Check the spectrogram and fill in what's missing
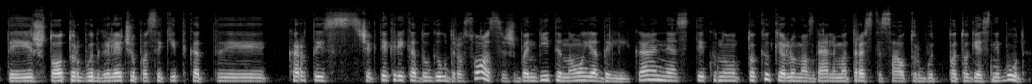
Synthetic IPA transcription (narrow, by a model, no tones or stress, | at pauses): t̪ɐɪɪʃt̪oːt̪ʊɾbuːt̪ɡɐlʲeːt͡ʃʲɛʊpɐsɐkʲiːt̪ʲkɐt̪ | kɐrt̪ɐɪsʃʲiɛkt̪ʲiɛkɾʲɛɪkʲɛd̪ɐʊɡʲɛʊd̪rɐsoːsɪʒbɐnʲd̪ʲiːt̪ʲɪnɐʊjɛd̪ɐlʲiːkɑːnʲɛst̪ʲɪknʊt̪oːkʲukʲɛlʲʊmʲɛsɡɑːlʲɪmɐt̪rɐsʲt̪ʲɪsɐʊt̪ʊrbuːt̪pɐt̪oːɡʲæsʲnʲiːbuːd̪ɐ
